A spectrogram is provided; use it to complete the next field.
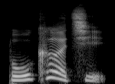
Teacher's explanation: and adjectives pronunciation note when is followed by a fourth tone its tone changes from the fourth tone to the second tone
